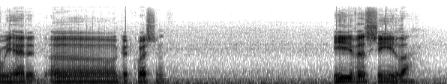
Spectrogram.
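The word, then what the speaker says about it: Jyväskylä: J Y A S K Y L A or E. That a is is pronounced like E.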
